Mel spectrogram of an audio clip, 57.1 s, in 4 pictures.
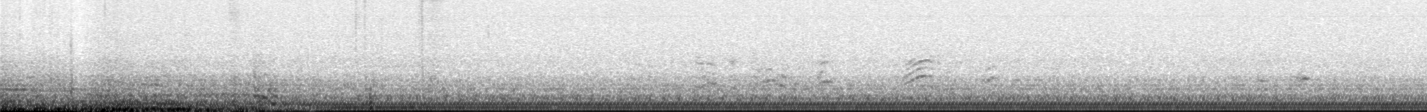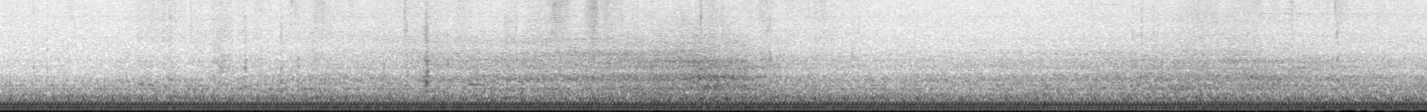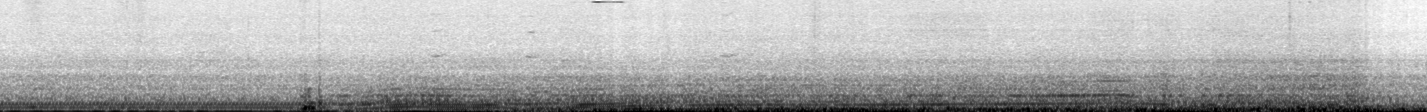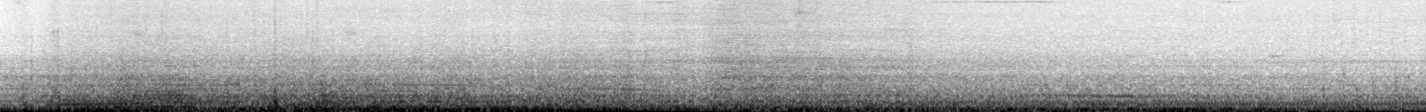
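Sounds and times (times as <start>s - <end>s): car accelerating: 0.0s - 4.4s, 16.3s - 57.0s
car engine idling: 0.0s - 57.0s.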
